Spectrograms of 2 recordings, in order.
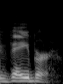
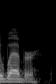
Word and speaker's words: Weber: But this is uh also referred to as a vapor. It it's it's it's pron it's spelled in the United States we'd say Weber, right? Okay. Yeah. That's a WB. Okay. But um Weber was a German and so that would be pronounced vber.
